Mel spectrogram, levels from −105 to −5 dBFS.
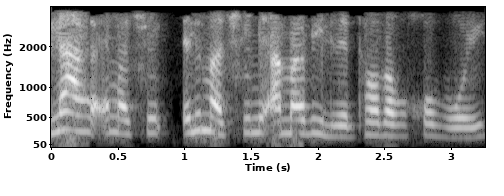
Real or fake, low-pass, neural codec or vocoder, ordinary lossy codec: real; 3.6 kHz; none; MP3, 24 kbps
